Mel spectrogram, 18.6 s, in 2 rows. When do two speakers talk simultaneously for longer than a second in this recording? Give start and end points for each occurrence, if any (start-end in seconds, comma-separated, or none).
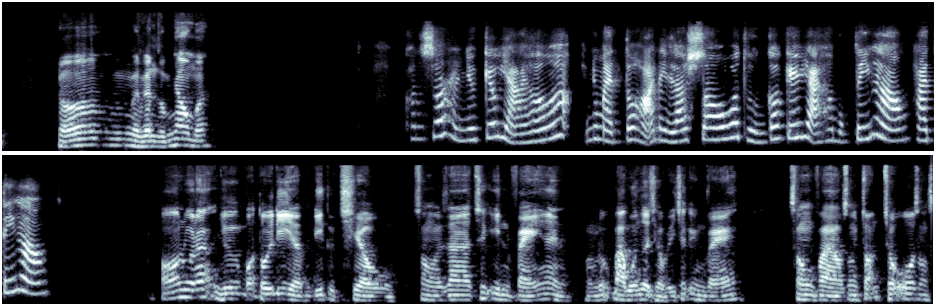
none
